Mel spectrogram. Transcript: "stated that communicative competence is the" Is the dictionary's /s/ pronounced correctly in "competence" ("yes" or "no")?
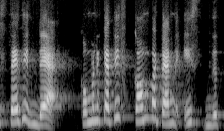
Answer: no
